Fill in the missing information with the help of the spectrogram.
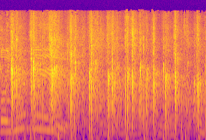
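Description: Steady, crackling applause from a TV programme audience at the Hotel Occidental Puerto Banús welcoming back a singer, many hands clapping together for a few seconds, with a voice calling out or cheering over the clapping near the start.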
